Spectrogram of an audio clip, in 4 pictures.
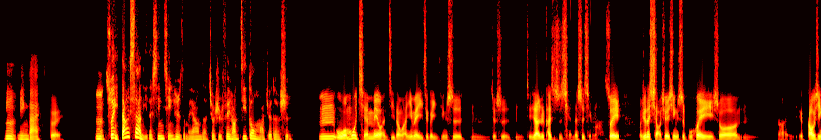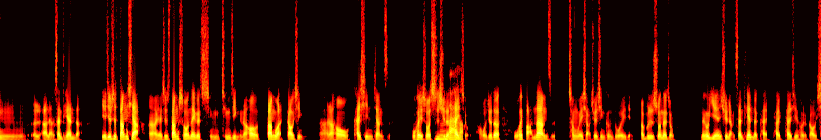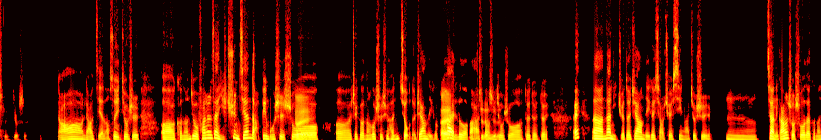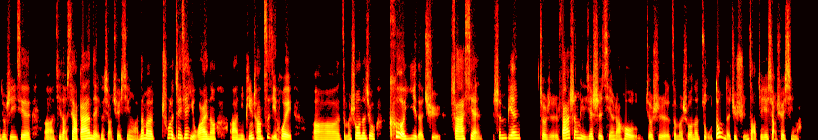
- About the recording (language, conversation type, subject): Chinese, podcast, 能聊聊你日常里的小确幸吗？
- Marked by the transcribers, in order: laughing while speaking: "高兴"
